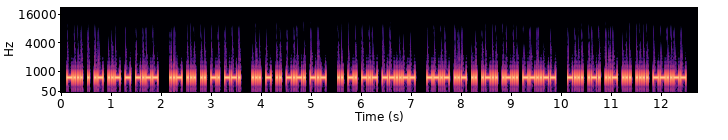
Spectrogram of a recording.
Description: Morse code, heard as a keyed tone, about 34 wpm, 700 Hz. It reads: BEAUTY USING STICK INK, QUILL, BRUSH,
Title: Pangram Challenge v2 - 35wpm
